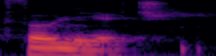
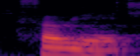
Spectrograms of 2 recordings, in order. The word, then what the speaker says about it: foliage: the pronunciation it's different it's not fully ugh it's not full rich it's a foliage foliage so you can fix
